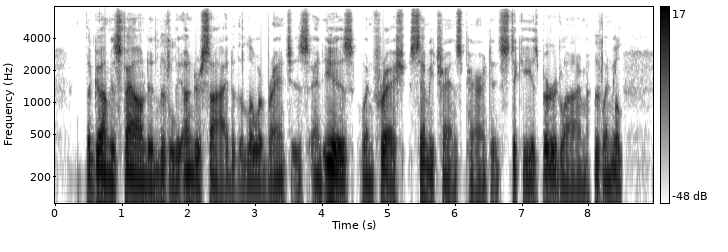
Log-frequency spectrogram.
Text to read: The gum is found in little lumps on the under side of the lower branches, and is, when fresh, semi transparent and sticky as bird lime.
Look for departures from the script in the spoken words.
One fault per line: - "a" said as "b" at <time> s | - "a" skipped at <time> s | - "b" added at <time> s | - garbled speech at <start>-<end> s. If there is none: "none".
- "lumps on" skipped at 1.8 s
- garbled speech at 8.1-8.5 s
